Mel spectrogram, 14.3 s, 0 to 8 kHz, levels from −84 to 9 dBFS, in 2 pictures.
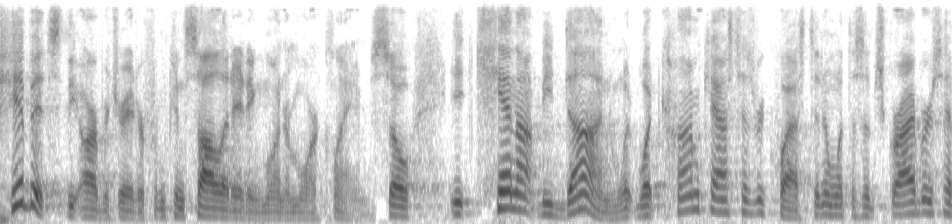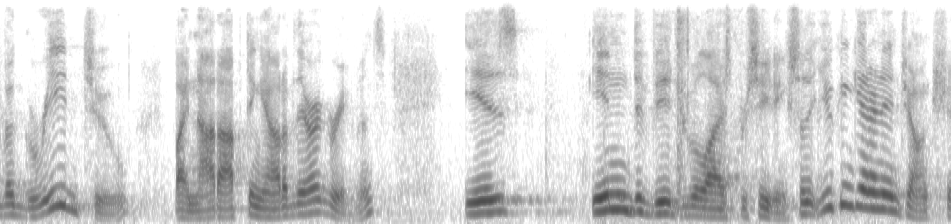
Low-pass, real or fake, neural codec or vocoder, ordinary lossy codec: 7.2 kHz; real; none; Opus, 16 kbps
